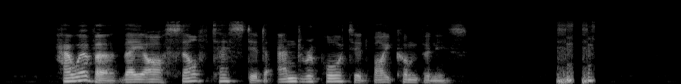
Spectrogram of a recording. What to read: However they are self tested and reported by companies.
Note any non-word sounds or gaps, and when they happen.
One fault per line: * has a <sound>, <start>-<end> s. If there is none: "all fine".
* has a laugh, 5.6-6.0 s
